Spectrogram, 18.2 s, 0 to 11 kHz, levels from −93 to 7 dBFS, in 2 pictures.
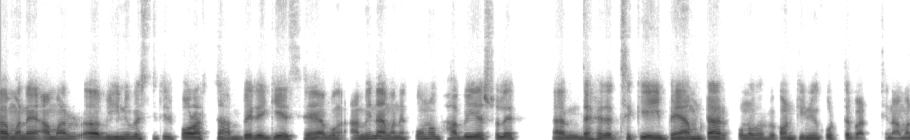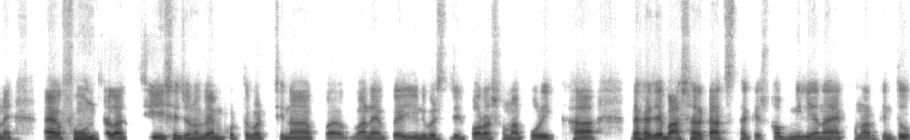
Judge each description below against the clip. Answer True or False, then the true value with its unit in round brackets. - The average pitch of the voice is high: False (130 Hz)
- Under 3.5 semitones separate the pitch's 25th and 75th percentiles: True (2.4 semitones)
